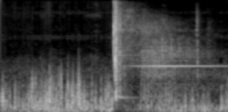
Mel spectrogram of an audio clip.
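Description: A tennis ball launcher built on an AR lower fires once, a single sharp bang a little past halfway through. A faint steady high tone lingers for a moment after the shot.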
